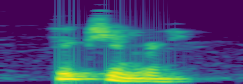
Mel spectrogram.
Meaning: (adjective) Fictional
- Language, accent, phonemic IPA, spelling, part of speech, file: English, Southern England, /ˈfɪkʃən(ə)ɹi/, fictionary, adjective / noun, LL-Q1860 (eng)-fictionary.wav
